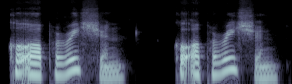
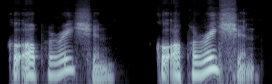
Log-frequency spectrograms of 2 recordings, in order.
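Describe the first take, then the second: Both takes have the same delivery.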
